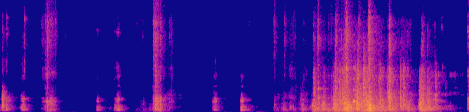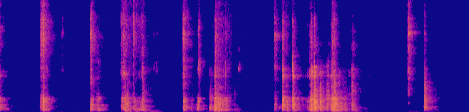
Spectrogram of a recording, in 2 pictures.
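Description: Twine being picked and cut from around a riding-mower deck's blade spindle with a hand tool: scattered small clicks and scrapes, a longer rasping scrape about five seconds in, and another cluster of scrapes near twelve seconds.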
